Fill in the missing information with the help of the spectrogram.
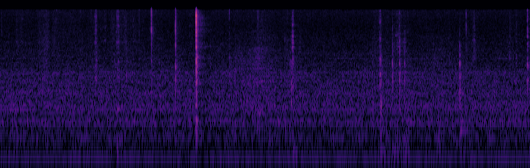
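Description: Scattered light clicks and taps of a clear plastic packaging holder being flexed and handled as an iPod Touch is worked out of it, the sharpest click about two seconds in, over a low steady hum.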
